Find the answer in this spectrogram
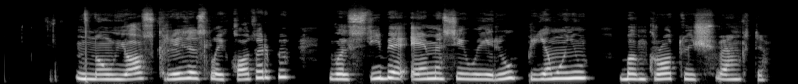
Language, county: Lithuanian, Kaunas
